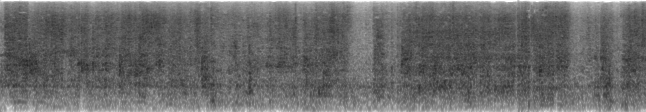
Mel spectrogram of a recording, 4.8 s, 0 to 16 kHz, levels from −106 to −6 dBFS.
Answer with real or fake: fake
